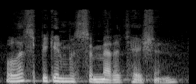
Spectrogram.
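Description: A man leading a guided meditation as a teacher, gentle and unhurried, leaving long pauses and repeating short phrases. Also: medium pitch, expressive, gravelly, husky.

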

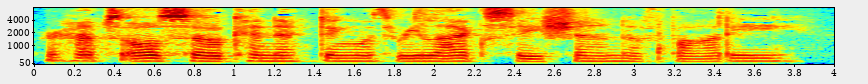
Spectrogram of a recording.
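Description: A woman teacher leading a guided meditation in a gentle, unhurried manner, leaving long pauses between phrases. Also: deep voice, monotone.

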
